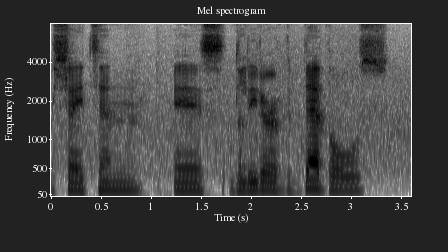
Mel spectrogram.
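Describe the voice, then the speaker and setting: A man's medium-pitched, monotone, flat voice at a very slow pace, over noticeable background noise. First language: not English. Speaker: streamer. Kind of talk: casual live-stream chat. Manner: halting, many fillers.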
